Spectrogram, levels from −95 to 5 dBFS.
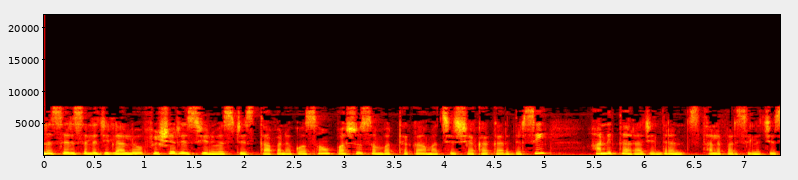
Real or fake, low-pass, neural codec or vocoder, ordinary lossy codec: real; none; none; none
